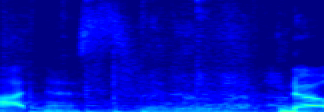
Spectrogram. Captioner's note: studio audience chuckles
